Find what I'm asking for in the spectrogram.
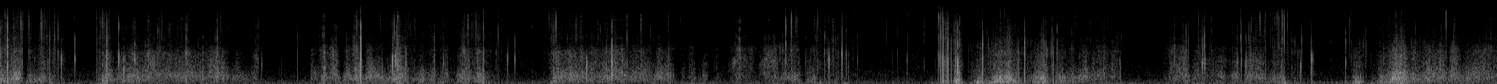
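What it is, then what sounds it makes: Silicone ear microphone scraped with a metal earpick. A gloved hand scratches and probes inside the hollow ear canal of a soft, translucent, hand-sized silicone ear model (a binaural microphone cover) with a thin metal earpick. The result is close, dry scratching, crinkling and crackling, rising and falling in uneven bursts with brief quieter gaps.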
